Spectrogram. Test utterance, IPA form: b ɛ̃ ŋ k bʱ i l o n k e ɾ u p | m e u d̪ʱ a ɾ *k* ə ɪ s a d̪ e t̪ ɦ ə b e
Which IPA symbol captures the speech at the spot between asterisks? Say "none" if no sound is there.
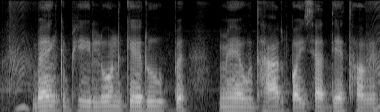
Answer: p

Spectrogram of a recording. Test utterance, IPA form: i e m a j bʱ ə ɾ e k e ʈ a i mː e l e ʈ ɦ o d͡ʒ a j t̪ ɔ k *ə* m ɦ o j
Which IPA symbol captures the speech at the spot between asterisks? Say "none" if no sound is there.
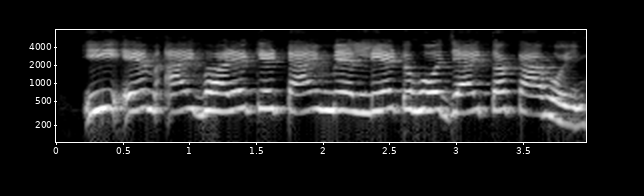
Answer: a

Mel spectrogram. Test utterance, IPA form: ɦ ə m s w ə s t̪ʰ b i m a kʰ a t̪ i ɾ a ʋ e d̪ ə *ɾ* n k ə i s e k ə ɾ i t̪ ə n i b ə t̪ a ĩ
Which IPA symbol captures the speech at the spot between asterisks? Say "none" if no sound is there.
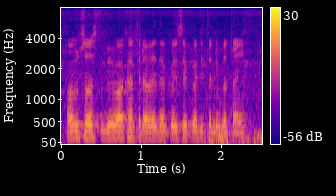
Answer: none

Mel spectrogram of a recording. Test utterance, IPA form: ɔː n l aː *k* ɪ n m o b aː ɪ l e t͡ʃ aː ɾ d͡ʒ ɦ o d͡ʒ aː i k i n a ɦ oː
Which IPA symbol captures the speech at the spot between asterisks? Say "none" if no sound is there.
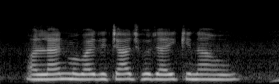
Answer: none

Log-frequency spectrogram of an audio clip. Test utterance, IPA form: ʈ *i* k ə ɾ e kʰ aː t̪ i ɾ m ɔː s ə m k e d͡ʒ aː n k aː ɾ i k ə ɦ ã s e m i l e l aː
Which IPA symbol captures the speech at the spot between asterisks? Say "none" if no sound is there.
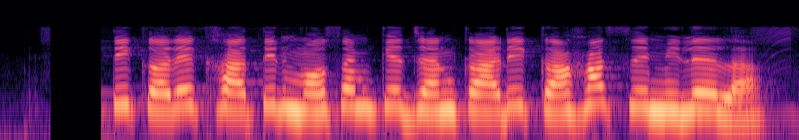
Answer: i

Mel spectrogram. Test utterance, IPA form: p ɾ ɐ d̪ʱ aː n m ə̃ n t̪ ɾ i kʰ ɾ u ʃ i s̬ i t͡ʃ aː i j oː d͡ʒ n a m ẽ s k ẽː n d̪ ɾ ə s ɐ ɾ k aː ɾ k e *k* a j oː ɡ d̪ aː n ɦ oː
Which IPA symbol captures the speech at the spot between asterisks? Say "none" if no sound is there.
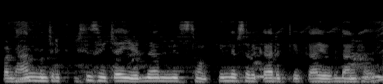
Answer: k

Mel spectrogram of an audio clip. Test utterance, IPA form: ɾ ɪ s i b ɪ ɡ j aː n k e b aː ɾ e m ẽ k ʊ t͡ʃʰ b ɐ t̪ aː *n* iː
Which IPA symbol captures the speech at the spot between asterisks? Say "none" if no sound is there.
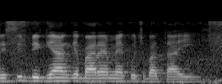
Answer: none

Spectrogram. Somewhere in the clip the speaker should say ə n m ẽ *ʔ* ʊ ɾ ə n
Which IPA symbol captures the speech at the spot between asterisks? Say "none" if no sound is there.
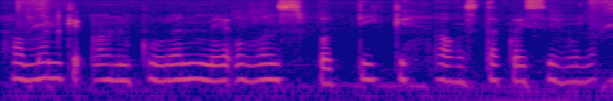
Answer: ʔ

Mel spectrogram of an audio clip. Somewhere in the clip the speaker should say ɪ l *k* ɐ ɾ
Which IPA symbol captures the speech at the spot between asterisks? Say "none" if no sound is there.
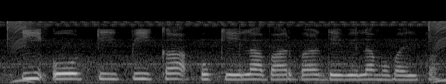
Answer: p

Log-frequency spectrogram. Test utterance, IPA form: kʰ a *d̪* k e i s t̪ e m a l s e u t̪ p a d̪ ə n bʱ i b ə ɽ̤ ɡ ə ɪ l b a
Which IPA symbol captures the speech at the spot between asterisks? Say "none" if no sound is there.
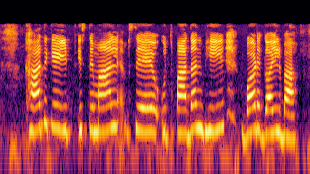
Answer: d̪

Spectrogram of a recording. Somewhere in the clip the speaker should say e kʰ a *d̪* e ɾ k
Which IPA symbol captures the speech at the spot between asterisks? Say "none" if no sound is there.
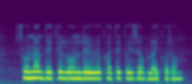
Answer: t̪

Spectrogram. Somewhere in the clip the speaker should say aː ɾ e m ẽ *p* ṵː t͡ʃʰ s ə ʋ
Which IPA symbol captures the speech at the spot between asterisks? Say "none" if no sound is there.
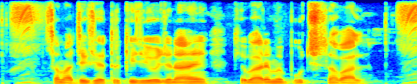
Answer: p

